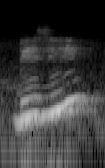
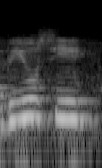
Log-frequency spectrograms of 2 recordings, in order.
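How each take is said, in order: First: The middle consonant is a z sound. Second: It starts with byoo and has an s sound. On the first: The speaker calls it right. "هي ليها نطقها كده بيزي" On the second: The speaker calls it wrong. "ولا بيوسي"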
